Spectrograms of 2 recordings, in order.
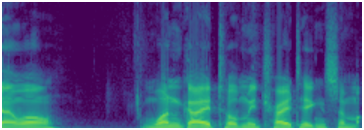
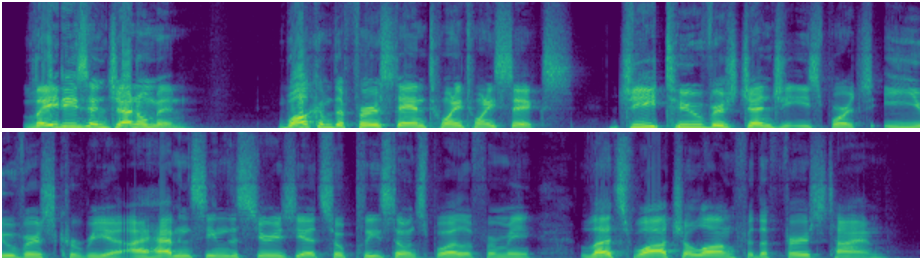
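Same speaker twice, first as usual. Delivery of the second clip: pitched-up read-aloud scripted delivery; 5 semitones higher than usual. Asked to say an intro on camera, the streamer reads it from a script. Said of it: "I was reading the script".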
